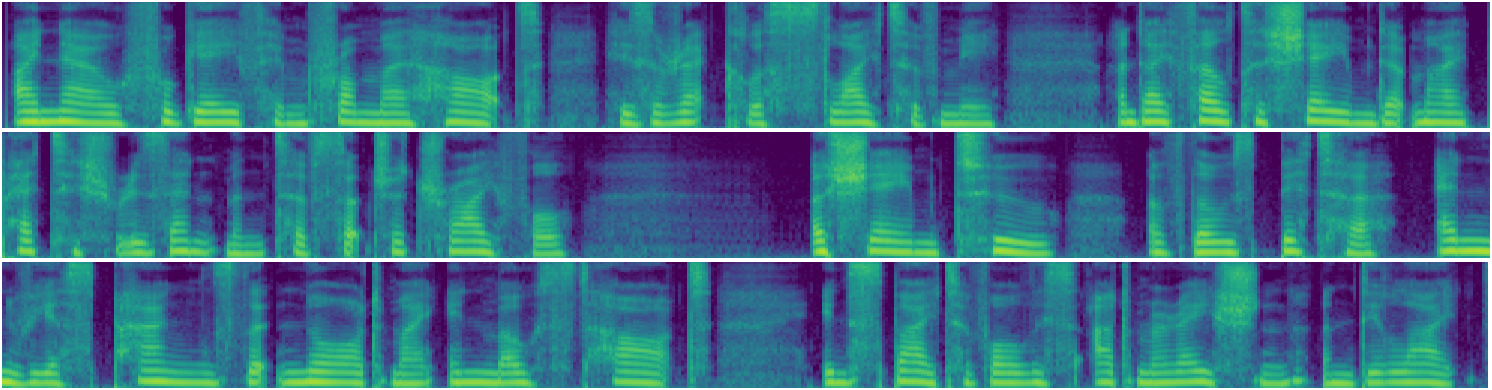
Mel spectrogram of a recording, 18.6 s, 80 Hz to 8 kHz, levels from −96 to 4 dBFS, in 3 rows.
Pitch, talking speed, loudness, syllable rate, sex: 180 Hz, 140 wpm, -19 LUFS, 4.2 syllables/s, female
